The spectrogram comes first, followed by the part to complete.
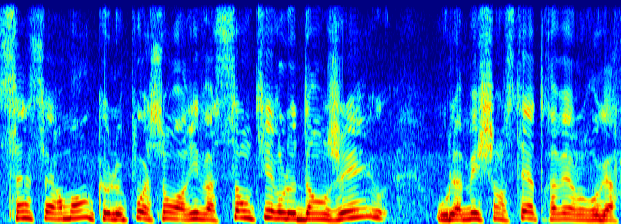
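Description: A man speaks with a high voice. The sound is dry, with no echo. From Oran, Algeria, raised in France. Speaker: veteran champion spearfisher. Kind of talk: interview recollection. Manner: measured, explanatory. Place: beach. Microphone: lapel.

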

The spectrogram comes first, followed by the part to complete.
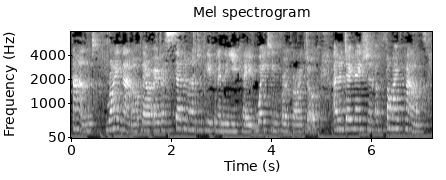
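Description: A woman's fairly high-pitched voice at a moderate pace, with audible room echo and faint music in the background. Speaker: auction house presenter. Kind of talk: charity promotional video presentation. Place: studio.

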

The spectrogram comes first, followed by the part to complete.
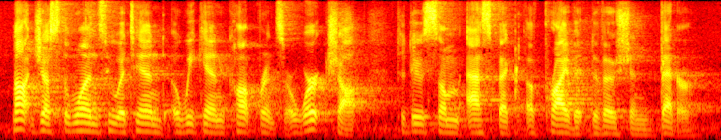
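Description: A man's voice with ordinary pitch variation and hardly any pauses. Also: moderate pace. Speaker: priest. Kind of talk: sermon. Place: church.

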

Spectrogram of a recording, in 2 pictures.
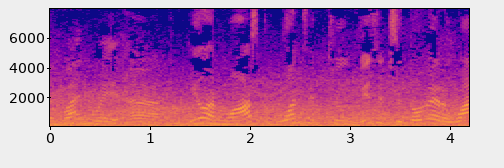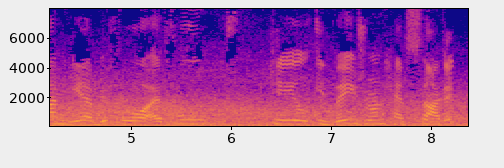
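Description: Music plays behind a woman speaking at a fairly slow pace. The sound is dry, with no echo. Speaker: travel vlogger. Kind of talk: casual vlog chat. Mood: chatty, slightly mocking. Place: street. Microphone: phone near.

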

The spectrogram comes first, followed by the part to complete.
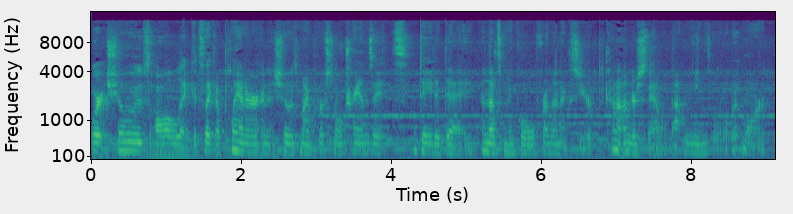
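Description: A woman at a moderate pace with hardly any pauses, clear music in the background. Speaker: spiritual content creator. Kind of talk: casual vlog chat. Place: home room.

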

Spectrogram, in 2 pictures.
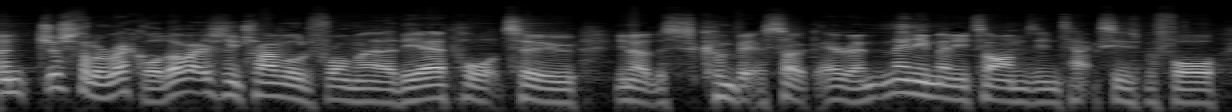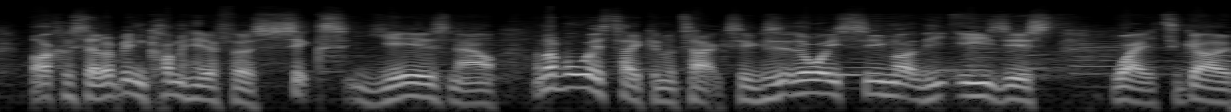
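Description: Hardly pausing at all, a man talks at a very fast pace, his voice dry with no echo. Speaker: travel vlogger. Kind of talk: casual vlog chat. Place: station. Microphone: lapel.

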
